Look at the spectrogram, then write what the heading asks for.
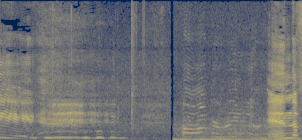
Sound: laughs

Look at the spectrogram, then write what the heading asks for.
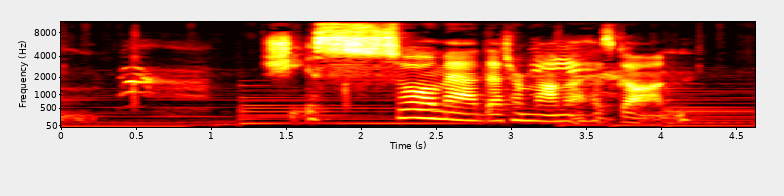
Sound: grumpy kitty sounds; cat noises

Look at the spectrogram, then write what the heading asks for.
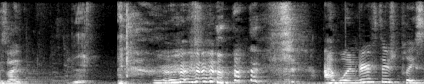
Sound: laughing

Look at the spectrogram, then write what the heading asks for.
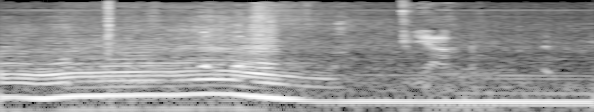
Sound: engine revving; laughs

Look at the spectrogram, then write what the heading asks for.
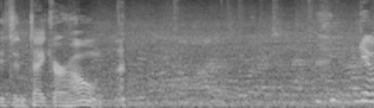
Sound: speaking spanish

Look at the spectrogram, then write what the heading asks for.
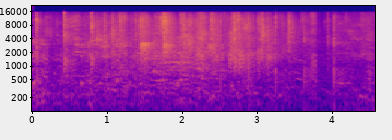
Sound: applause

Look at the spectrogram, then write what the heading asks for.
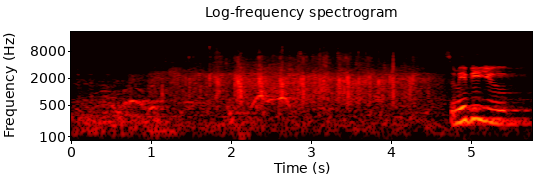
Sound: cheering

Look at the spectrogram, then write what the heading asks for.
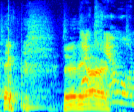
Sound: chuckling

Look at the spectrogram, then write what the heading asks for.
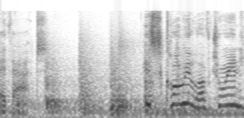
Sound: loud footsteps

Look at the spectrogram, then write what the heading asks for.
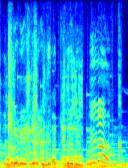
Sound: laughing

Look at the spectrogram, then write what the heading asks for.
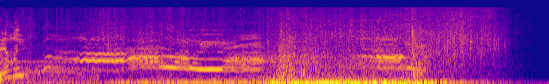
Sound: shrieking continues; shrieking continues then stops abruptly

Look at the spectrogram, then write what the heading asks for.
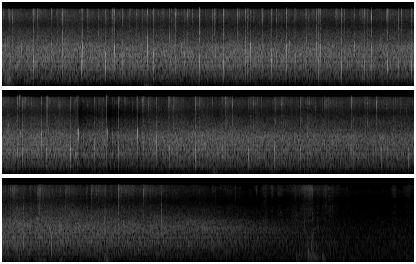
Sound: applause

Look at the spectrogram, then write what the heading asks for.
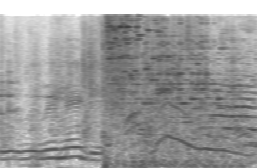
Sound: crash

